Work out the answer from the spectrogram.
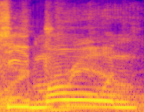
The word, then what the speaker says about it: Simon: Until the day he found the pronounced Simone.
